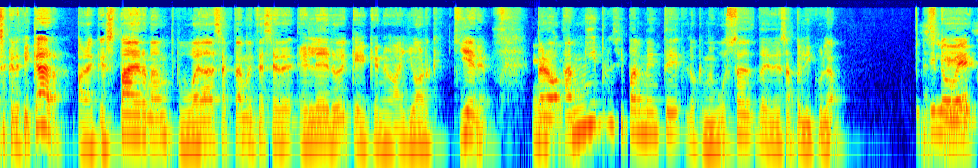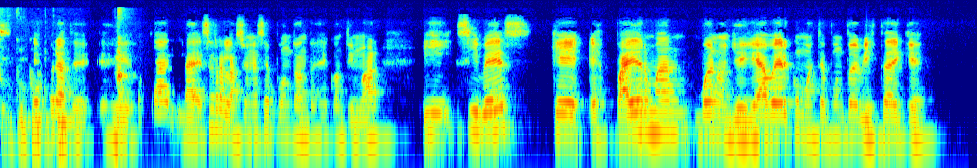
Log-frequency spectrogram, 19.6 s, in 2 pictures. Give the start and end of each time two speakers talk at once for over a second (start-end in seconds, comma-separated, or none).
9.2-10.6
